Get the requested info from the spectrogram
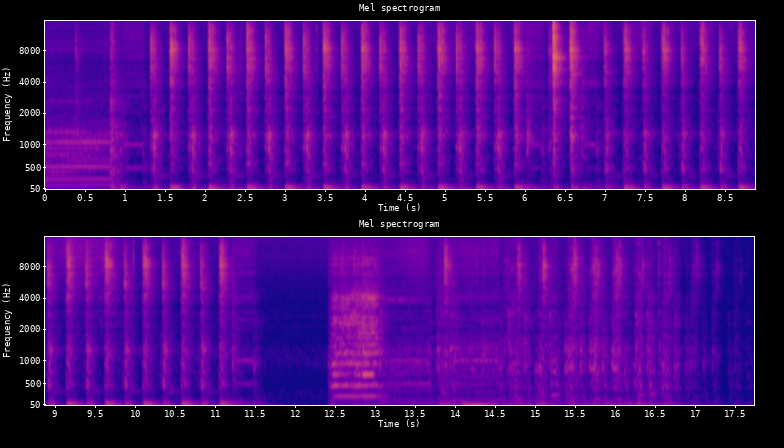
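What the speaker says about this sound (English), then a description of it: "my machine is doing lots of like small presses, and the reason it's doing that is because it's doing all the dashed lines" A Silhouette Cameo cutting machine making many small pressing strokes to cut dashed lines into paper, a fast regular train of taps with motor whir, then a brief pause and a shorter burst of carriage movement and clicks.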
